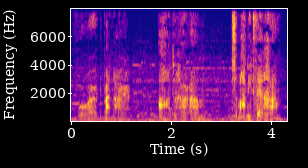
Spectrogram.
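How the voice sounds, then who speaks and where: An actor playing a scheming, excitable stage magician in an exaggerated children's radio play style. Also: male voice, slow pace, faint music behind. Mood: sly, scheming. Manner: exaggerated, swooping, stammers when flustered.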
